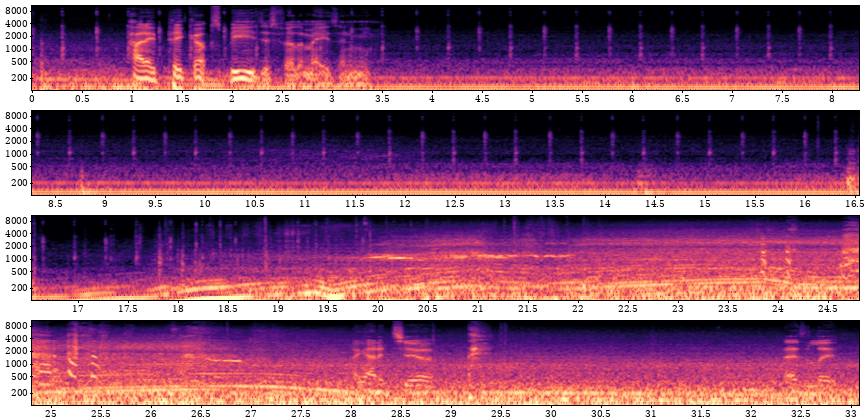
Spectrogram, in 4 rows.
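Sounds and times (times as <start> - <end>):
rapid even ticking: 0.0 - 19.7
car engine revving: 0.0 - 33.0.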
